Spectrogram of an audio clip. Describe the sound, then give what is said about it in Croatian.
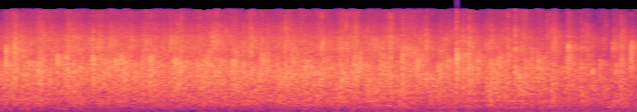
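An audience at an evening school gathering gives loud applause to welcome a speaker from the Šumadija district school administration. The dense, continuous clapping from many hands holds steady throughout. “Molim vas, pozdravite ga jednim velikim aplauzom.”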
